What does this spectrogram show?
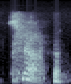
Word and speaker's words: Schmiel: Did I pronounce that name correctly? Smil? Yes. Smil. Okay, Smil.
